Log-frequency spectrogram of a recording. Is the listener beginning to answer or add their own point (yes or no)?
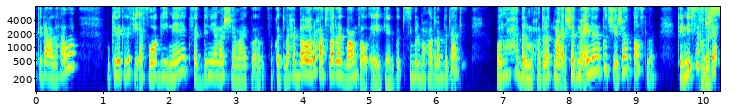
yes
